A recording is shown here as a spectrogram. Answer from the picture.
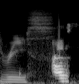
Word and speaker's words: Rhys: fans i don't know yeah he's welsh it's rhys okay i would know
